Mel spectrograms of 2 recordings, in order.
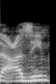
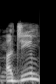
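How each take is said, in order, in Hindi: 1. बीच का व्यंजन एक गूंजती हुई z की आवाज़ है। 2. बीच का व्यंजन j की आवाज़ है। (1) "अज़ीम का अगर ज़ा नहीं निकाल पाता है" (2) "ये माना तब्दील हो जाएगा"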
